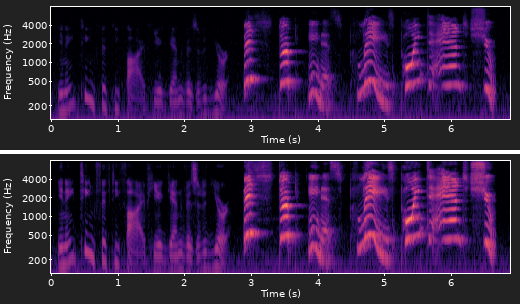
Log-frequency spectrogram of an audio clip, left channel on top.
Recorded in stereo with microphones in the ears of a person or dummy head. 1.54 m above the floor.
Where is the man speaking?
80° right.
